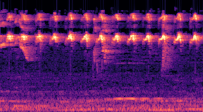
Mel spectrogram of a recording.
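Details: Long-tailed shrike in extended rolling song, used to lure reluctant birds and train others. A high, sharp note repeats steadily about twice a second through the whole stretch.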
